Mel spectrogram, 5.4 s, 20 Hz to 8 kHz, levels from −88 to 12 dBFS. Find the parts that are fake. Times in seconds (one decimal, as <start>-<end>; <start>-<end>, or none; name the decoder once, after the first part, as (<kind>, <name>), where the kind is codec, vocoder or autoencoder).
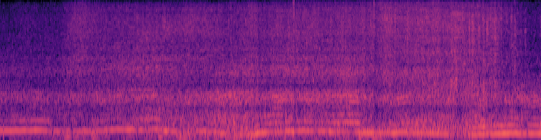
0.0-2.4 (vocoder, WaveNeXt); 2.8-3.3; 4.7-5.4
